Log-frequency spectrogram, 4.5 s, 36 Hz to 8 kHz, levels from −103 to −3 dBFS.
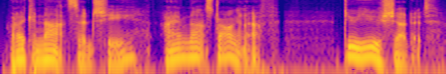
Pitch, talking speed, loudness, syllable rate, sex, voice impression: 100 Hz, 190 wpm, -20 LUFS, 4.7 syllables/s, male, very masculine, middle-aged, thick, cool, sincere, calm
